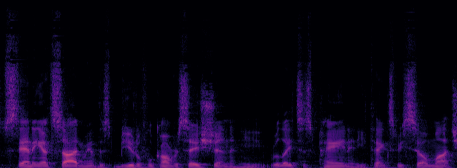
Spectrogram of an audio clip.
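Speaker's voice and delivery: usual speaking voice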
